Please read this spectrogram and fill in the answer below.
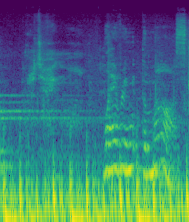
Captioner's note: whispered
